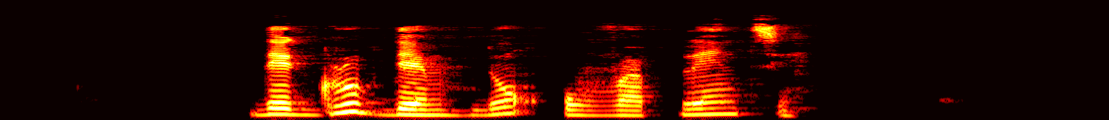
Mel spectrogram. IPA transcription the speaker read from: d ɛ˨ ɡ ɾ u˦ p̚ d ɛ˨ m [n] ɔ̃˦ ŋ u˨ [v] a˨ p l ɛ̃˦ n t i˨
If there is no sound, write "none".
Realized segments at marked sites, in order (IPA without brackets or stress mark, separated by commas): d, v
